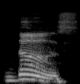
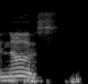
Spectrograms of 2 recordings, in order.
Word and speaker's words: nurse: at the end but in british we have to say nas nurse but in indian english you can say nurse or word okay like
